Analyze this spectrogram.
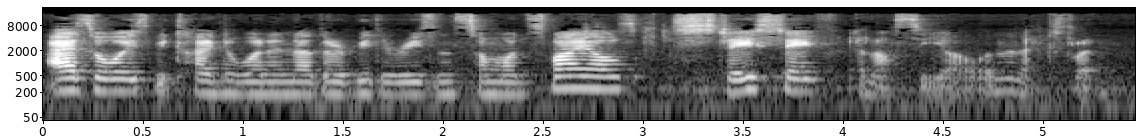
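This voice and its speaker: A woman talks at a fairly quick pace with hardly any pauses. Her intonation stays fairly even over light background noise. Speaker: beauty vlogger. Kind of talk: casual vlog chat. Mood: slightly hurried. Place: home room. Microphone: phone near.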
